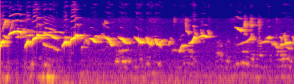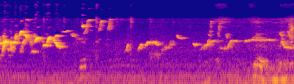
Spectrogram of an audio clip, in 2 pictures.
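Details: White-rumped shama kept at a bird farm, singing in its morning routine before bathing: rich rolling whistles and warbles, rising and falling, broken into bursts with short pauses, in a quiet indoor setting.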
